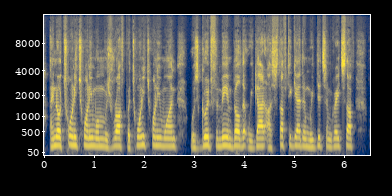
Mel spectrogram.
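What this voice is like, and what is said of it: Hoarse, slightly rough voice. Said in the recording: “My voice is a little messed up. I'm just getting over this COVID thing. I hope I wasn't too hoarse. ... I was coughing a little bit”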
